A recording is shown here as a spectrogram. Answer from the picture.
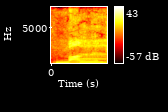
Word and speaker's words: mung: had mung beans before mung beans yeah sticks yeah it doesn't mung doesn't sound good because it rhymes with dung but they're pretty good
